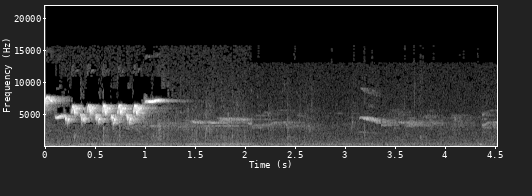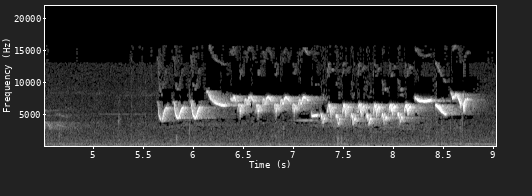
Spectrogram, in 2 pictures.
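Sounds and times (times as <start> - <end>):
Eurasian wren singing high-pitched trilled and rattling notes: 0.0 - 4.8, 5.6 - 8.9.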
